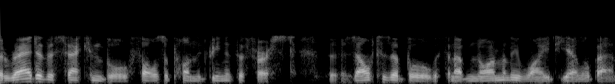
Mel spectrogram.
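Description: Throughout, the audio passes through the AMR narrowband mobile codec at a low bitrate, consistent with around 5.9 kbps, which confines the band to about 200 Hz to 3.7 kHz and leaves the speech heavily buzzy and synthetic.

From 3.20 to 3.54 s, between "green of the first" and "is a bow with", lost AMR speech frames, totalling about 220 ms with a longest run of 100 ms, force the decoder to repeat fading parameters, so the speech smears, warbles and briefly drops out.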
